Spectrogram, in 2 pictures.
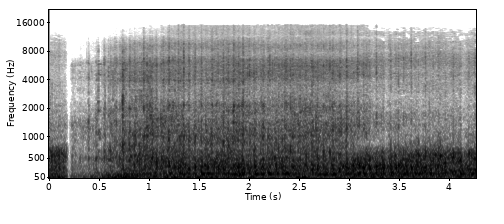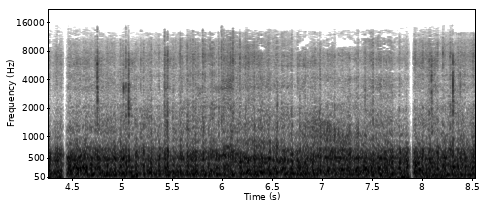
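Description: Skateboard wheels rolling steadily over concrete pavers, a continuous rough rumble, with a couple of sharp clacks as the wheels cross joints in the paving.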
